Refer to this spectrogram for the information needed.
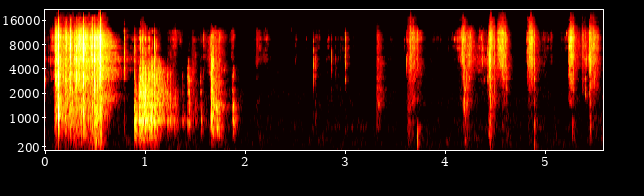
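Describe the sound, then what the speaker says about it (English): A deck of oracle cards is shuffled by hand: a few long riffling bursts, then a quieter run of short, separate card flicks and taps, close and alone without talk. "I feel the need to pull out a blessing card for you"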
